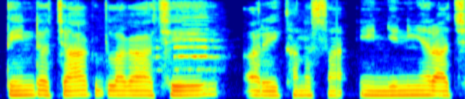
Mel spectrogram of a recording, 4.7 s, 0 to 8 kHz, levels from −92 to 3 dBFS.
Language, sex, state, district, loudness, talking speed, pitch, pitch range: Bengali, male, West Bengal, Malda, -22 LUFS, 130 wpm, 135 Hz, 135-140 Hz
